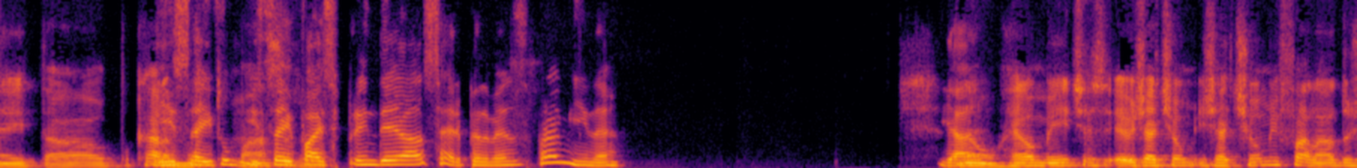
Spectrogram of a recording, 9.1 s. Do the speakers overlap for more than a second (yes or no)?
yes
